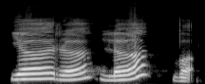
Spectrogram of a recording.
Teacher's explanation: इनका उच्चारण स्वरों और व्यंजनों के मध्य का है, इसलिए इन्हें अंतस्थ व्यंजन कहते हैं। इनका उच्चारण जीभ तालु दांत और होठों के स्पर्श से होता है।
